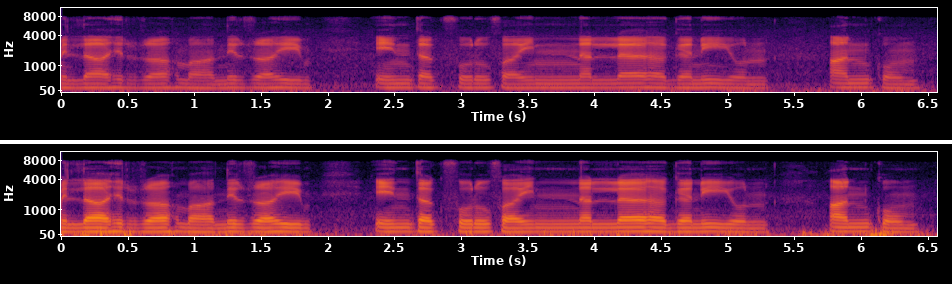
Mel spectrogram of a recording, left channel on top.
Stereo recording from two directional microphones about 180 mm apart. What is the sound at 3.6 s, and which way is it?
Speech, 25° right (ahead or behind).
